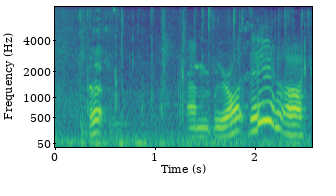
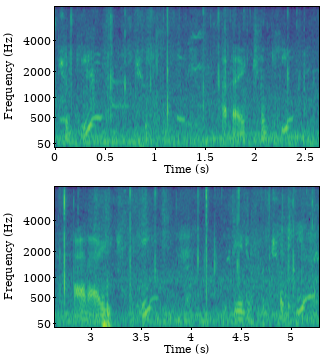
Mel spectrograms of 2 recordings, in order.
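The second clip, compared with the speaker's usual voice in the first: soft cooing; 6 semitones higher, 9 dB quieter than usual. Real, not acted. Cooing to chicken softly.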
